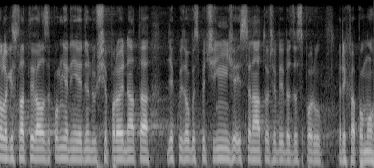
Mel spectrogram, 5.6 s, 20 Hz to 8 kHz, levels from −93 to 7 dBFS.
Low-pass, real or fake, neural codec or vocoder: 7.2 kHz; real; none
